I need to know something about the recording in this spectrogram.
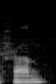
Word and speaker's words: crumb: We don't really say the B in crumb, but if we have another syllable on there, it can become something like crumble.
